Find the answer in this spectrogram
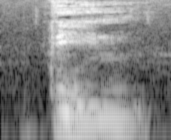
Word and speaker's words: teen: italiano, queste due e in inglese si leggono, quando sono insieme in questa maniera, come se fossero una i. Quindi si pronuncia teen.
